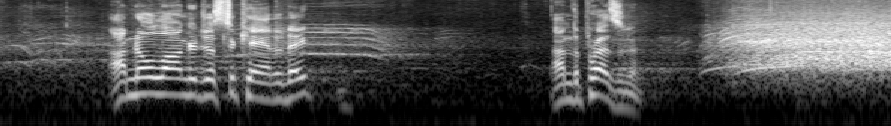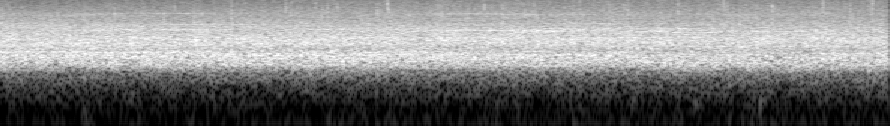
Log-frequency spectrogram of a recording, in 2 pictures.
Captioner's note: applause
